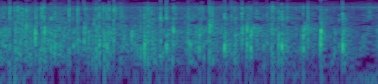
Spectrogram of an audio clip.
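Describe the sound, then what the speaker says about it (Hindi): Crowd at a political rally clapping loudly for Modi, a dense burst of many hands with sharp individual claps standing out in an uneven, energetic rhythm. "मोदी जी के लिए जोरदार ताली।"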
